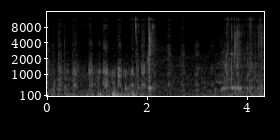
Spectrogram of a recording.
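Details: Rapid, breathy panting from Little John, an excited Labrador retriever puppy reacting to the sound of a shaken paw ball, with short puffs repeating steadily and light household noise behind.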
